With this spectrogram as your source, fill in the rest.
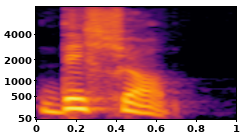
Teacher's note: अब दिस शॉप की बजाय वर्ड क्या बन जाएगा, दिस शॉप. श साउंड स ने ले ली, स जो है वो फिनिश हो गई और स की जगह श आ गई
